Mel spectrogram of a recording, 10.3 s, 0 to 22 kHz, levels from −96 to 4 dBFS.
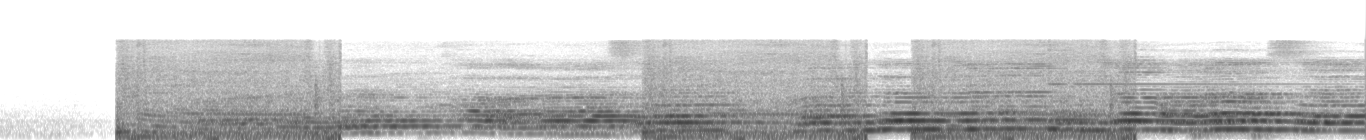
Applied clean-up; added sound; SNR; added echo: none; Engine / Mechanisms; 7 dB; reverberation time 1.2 s.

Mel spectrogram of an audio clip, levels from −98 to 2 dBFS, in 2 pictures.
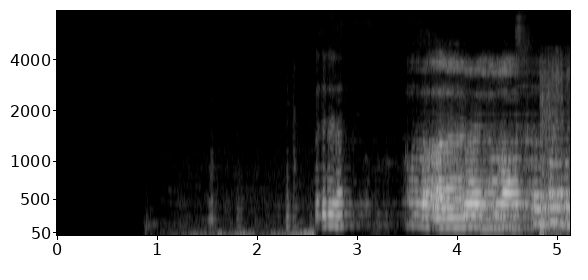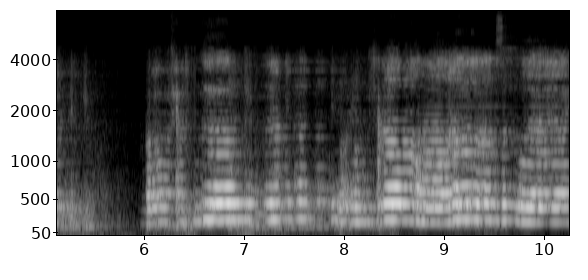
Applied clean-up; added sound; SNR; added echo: neural mask model DeepFilterNet 3.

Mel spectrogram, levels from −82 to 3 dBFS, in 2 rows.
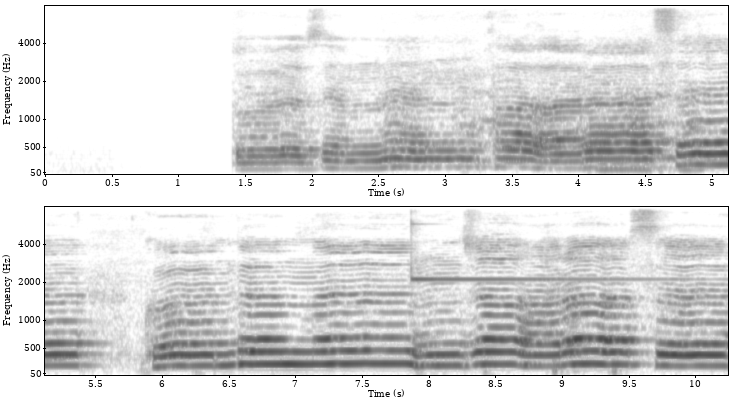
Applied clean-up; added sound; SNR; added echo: none; none; none; none.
